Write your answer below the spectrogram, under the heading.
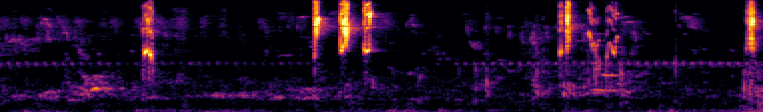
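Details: In a suburban Pretoria garden, South Africa, a lovebird family feeds a juvenile; piercing high squeaks come singly and in tight triplets, scattered between softer twittering from other birds.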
